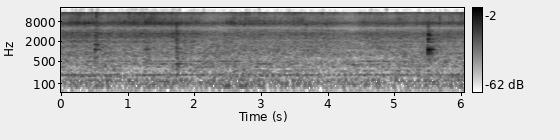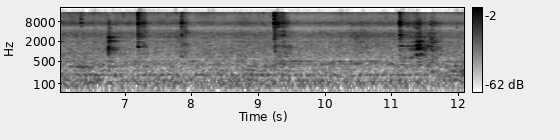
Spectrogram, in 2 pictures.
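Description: Fish curry frying in a pan after green chilies go in: a quiet, steady low sizzle with scattered stirring clinks and scrapes, fairly faint, no talking.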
